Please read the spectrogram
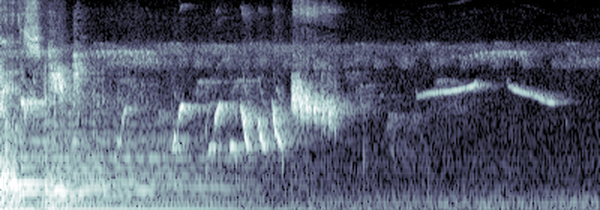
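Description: Small birds chirping: a quick run of short chirps, then two longer gliding whistled notes near the end, while the tail of a music track fades out at the start.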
